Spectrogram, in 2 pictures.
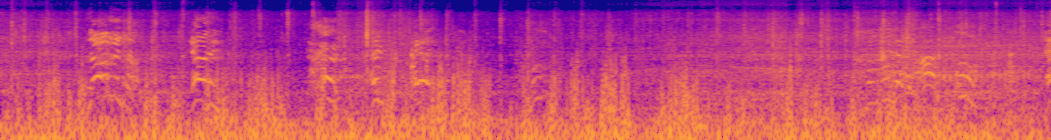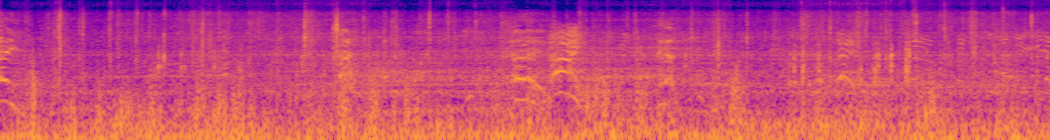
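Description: A man shouts loudly outdoors.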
